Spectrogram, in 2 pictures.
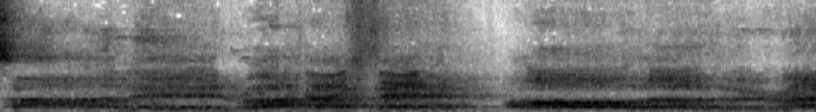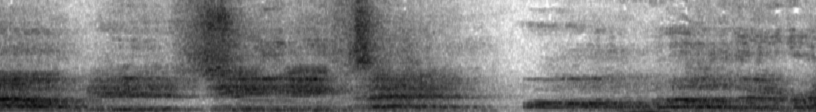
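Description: Large crowd of men singing a slow worship chorus together, in long held phrases with short breaths between them.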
